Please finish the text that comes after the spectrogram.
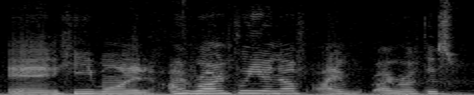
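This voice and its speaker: A woman's voice: fairly high pitch, fairly quick. Woman chatting casually, noisy amateur recording. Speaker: radio show co-host and writer. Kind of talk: casual chat. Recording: amateur recording with background noise.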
